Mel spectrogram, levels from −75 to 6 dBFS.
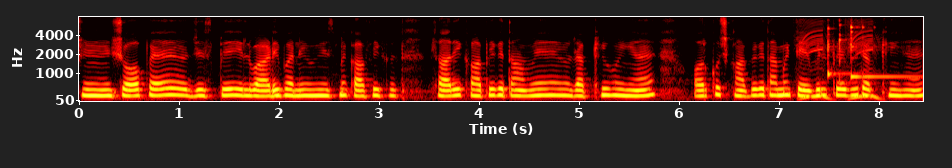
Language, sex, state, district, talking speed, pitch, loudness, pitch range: Hindi, female, Uttar Pradesh, Etah, 190 wpm, 210 Hz, -16 LUFS, 205-220 Hz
